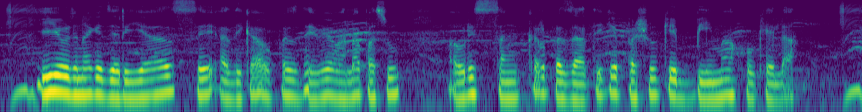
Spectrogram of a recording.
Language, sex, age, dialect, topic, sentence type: Bhojpuri, male, 31-35, Northern, agriculture, statement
